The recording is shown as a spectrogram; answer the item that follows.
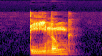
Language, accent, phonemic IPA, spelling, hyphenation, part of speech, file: German, Austria, /ˈdeːnʊŋ/, Dehnung, Deh‧nung, noun, De-at-Dehnung.ogg
- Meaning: 1. stretching 2. dilation 3. lengthening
